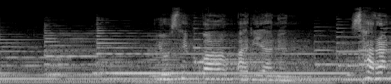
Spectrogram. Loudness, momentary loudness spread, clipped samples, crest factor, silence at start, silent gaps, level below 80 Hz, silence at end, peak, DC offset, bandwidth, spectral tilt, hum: -18 LUFS; 7 LU; under 0.1%; 18 dB; 0 s; none; -40 dBFS; 0 s; 0 dBFS; under 0.1%; 15 kHz; -4.5 dB/octave; none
